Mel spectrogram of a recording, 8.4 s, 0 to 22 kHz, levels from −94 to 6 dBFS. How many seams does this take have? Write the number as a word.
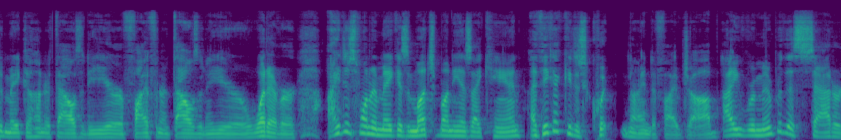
two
